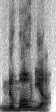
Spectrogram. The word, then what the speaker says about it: pneumonia: about a word like pneumonia? Pneumonia is spelled with a P. It looks very funny with an N next and all kinds of things.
